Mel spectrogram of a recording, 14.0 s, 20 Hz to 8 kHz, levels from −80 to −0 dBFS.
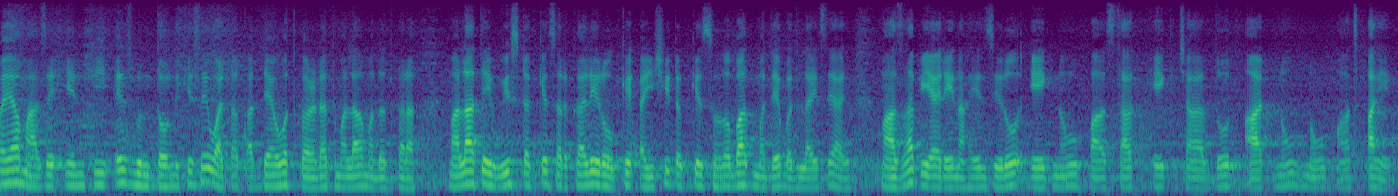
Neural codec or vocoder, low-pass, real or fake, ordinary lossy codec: codec, 16 kHz, 0.9 kbps, LongCat-Audio-Codec; none; fake; none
